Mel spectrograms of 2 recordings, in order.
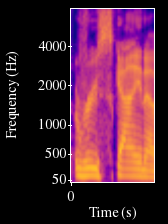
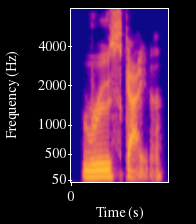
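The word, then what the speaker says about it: Rusukaina: his training arc with on an island called Ruskina, by the way, in case you're wondering how to pronounce it. Ruskina.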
